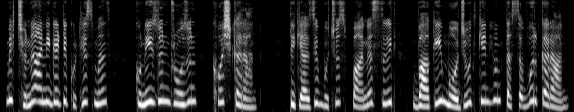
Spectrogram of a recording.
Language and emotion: Kashmiri, fearful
